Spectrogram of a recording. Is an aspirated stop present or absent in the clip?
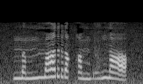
absent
